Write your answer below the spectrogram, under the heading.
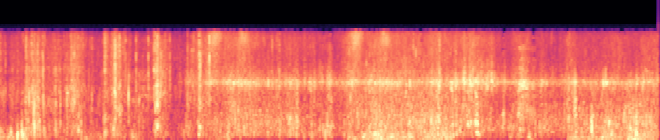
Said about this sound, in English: We've got a boat waiting for you at the bottom, and we're going to paddle across, and then we can again go into the park.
